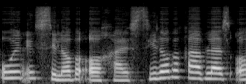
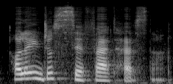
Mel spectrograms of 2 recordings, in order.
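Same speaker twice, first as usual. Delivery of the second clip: ordinary delivery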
